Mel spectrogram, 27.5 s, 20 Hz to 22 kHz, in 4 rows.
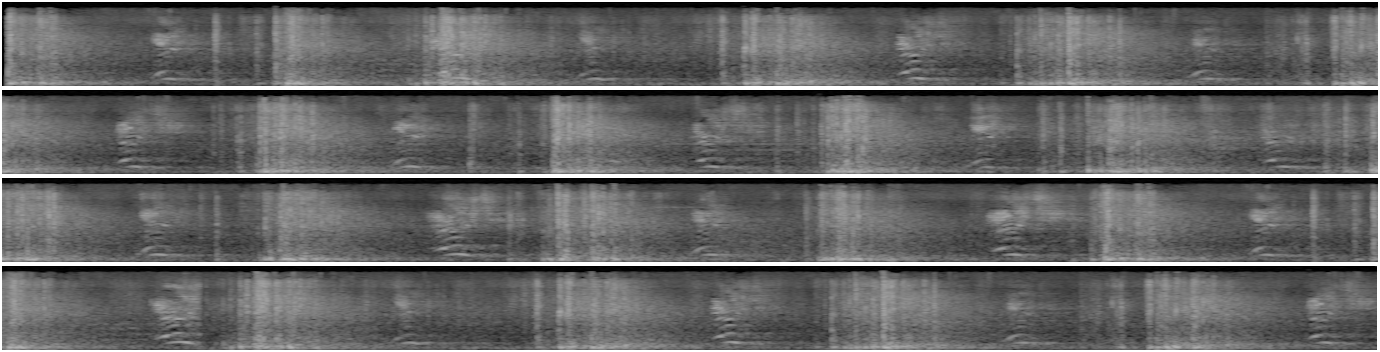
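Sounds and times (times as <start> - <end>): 
judo training in Asia: 0.0 - 27.5.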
